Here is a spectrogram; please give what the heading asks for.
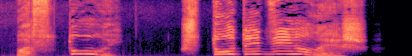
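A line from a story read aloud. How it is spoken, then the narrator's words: Exclamation. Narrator (Russian): Воскликнула Искра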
